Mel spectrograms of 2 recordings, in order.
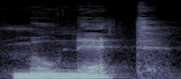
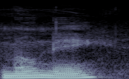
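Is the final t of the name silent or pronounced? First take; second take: pronounced; silent. First: The name ends with a t sound. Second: The name ends without a t sound. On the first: The speaker calls it wrong. "not Monette" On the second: The speaker calls it right. "That is pronounced Monet"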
